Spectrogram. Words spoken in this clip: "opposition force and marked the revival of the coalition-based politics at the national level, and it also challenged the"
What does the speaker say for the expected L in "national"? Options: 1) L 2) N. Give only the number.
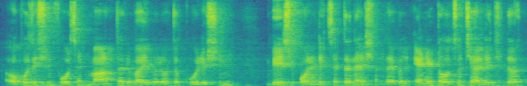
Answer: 2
